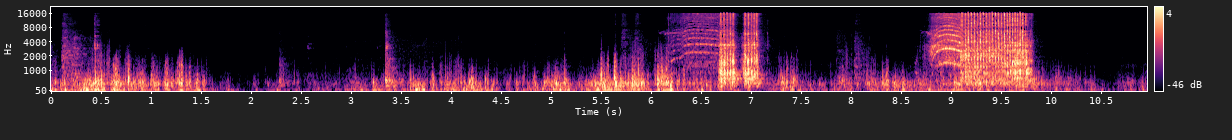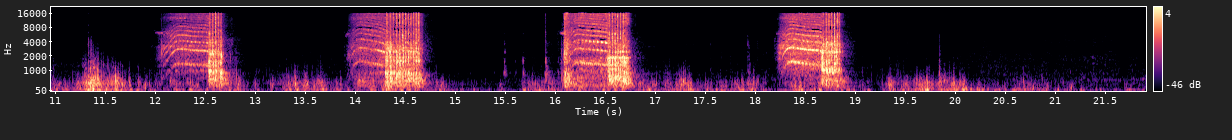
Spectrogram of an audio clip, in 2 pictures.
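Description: DeWalt cordless driver driving screws into pressure-treated wood: six short runs of the motor, each a whirring whine of about a second with its pitch bending as the screw goes in. There are a few lighter knocks and handling noises at the start.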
